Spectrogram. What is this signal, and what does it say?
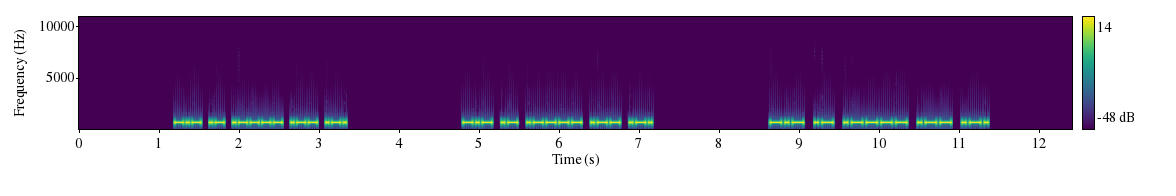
Morse code, heard as a keyed tone, about 29 wpm, 700 Hz. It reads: KA1WR KA1WR KA1WR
